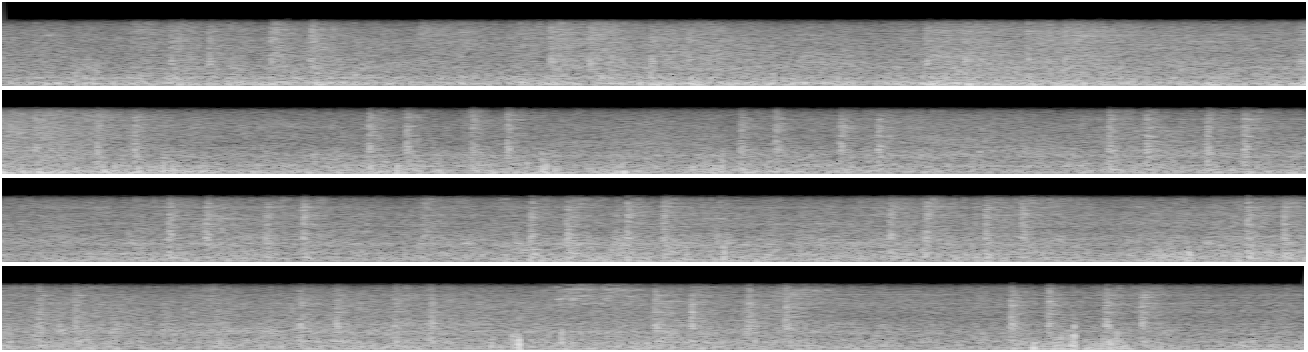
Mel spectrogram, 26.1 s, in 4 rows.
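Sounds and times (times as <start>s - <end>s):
train rumble: 0.0s - 26.0s
train wheels clattering over joints: 13.7s - 23.8s.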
